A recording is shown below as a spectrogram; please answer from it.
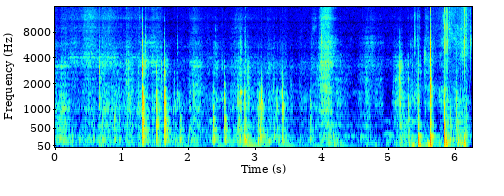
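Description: Irregular rustling, clicks and knocks of handling close to the microphone, with a cluster of sharp knocks near the end.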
